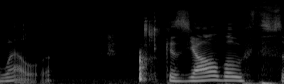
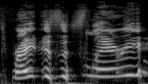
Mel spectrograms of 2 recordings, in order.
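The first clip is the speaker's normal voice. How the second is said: high, loud laughing echo; laughing loudly; 12 semitones higher, 11 dB louder than usual. Real, not acted. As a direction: shriek it through laughter.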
